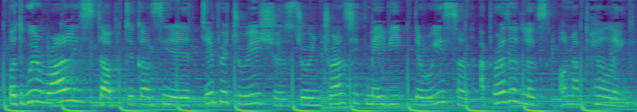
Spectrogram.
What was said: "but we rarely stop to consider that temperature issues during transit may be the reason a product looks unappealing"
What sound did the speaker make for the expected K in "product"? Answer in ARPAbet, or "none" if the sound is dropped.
none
